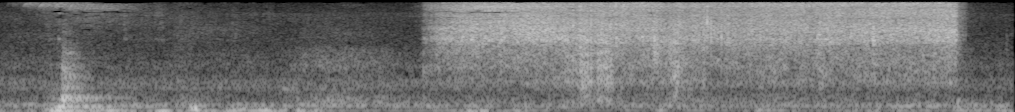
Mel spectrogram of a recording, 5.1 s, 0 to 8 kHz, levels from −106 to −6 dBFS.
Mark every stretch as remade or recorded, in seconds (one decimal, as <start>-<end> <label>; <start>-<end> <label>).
0.0-2.8 recorded; 2.8-4.0 remade; 4.0-5.1 recorded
